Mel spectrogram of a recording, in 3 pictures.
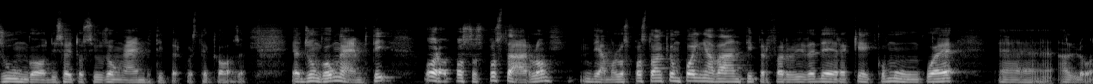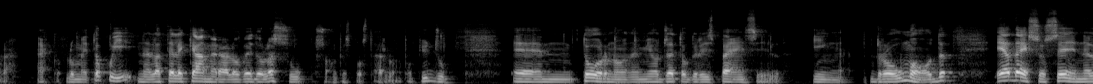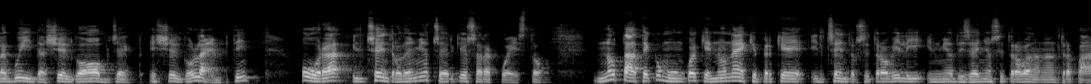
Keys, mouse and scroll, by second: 2.7-4.0 middle drag, 5.1 g, 5.8 middle click, 6.5 g, 7.2-8.5 middle drag, 8.7 g, 9.5 middle click, 9.9 middle click, 10.3 g, 11.2 middle click, 11.9 KP_0, 13.8 g, 15.4 ctrl+Tab, 16.6 click, 17.3 ctrl+Tab, 21.1-24.5 drag, 25.2 click, 26.0 click, 27.1 click, 28.2-29.2 middle drag.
